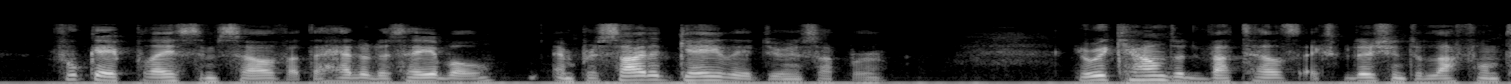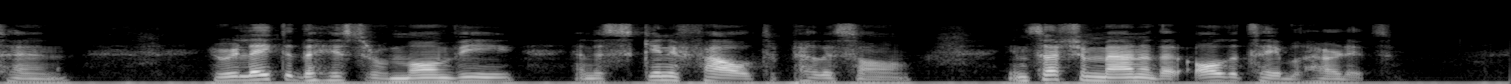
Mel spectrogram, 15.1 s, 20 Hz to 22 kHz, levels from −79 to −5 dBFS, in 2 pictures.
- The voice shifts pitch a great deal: No, average, 3.9 semitones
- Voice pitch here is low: Yes, low, 125 Hz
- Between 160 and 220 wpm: Yes, average, 170 wpm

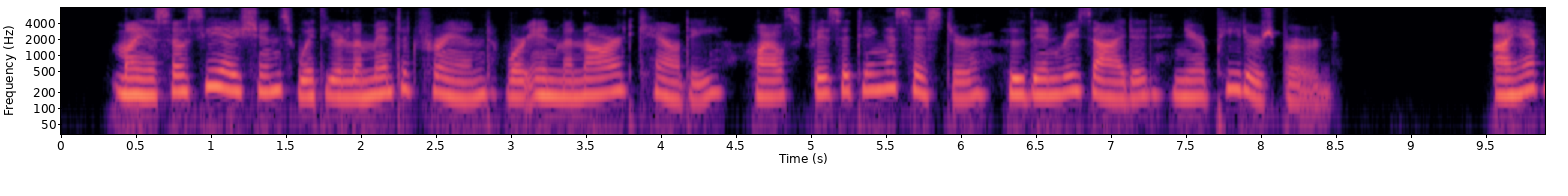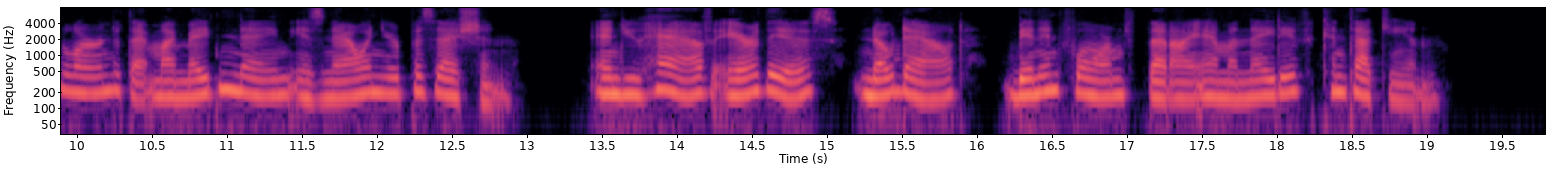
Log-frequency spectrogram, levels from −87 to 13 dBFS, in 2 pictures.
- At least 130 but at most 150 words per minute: Yes, average, 145 wpm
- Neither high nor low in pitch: Yes, medium, 180 Hz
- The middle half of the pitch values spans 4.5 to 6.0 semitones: No, average, 3.3 semitones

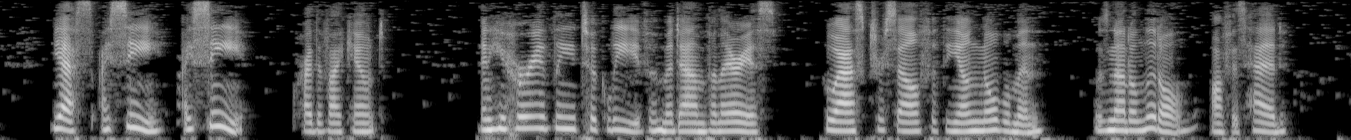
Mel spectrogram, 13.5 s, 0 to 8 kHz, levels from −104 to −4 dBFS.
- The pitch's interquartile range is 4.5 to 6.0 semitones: No, average, 3.1 semitones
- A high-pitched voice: Yes, high, 200 Hz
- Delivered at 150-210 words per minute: No, slow, 135 wpm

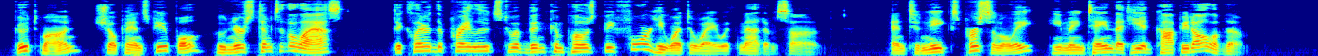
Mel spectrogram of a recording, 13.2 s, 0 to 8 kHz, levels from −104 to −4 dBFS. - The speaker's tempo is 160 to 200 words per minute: Yes, average, 165 wpm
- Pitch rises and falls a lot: Yes, wide, 7.1 semitones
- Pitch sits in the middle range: Yes, medium, 145 Hz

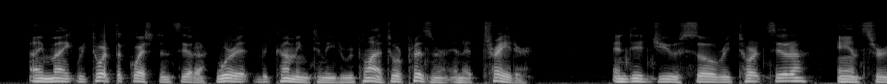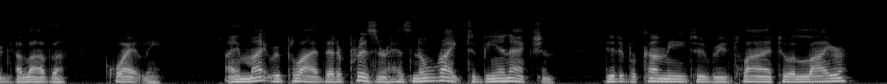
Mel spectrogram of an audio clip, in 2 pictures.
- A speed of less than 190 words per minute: Yes, average, 165 wpm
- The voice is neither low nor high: No, low, 125 Hz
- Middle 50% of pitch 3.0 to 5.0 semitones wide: Yes, average, 3.9 semitones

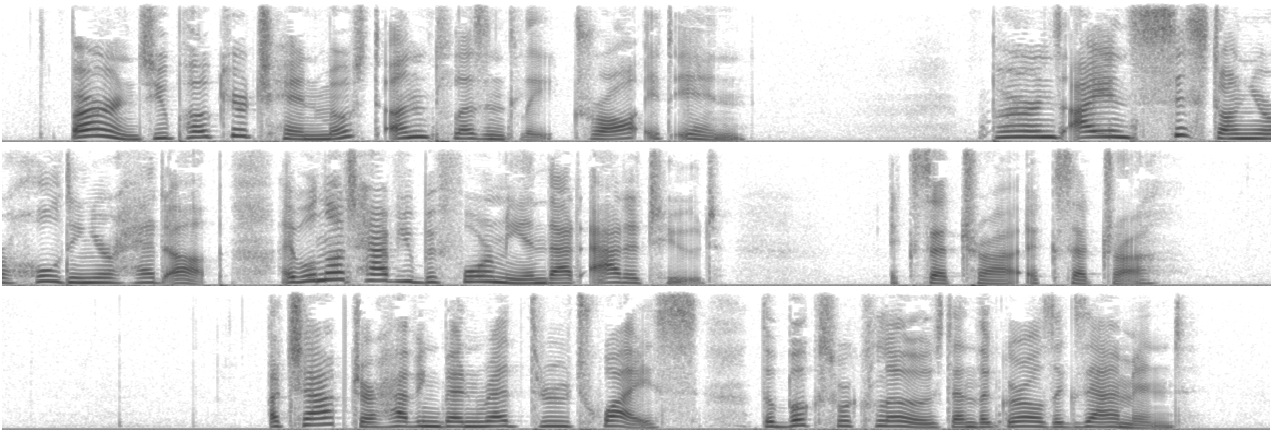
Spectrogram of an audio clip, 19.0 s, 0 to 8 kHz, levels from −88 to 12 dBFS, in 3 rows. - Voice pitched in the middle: No, high, 245 Hz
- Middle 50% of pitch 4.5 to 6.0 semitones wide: Yes, average, 5.2 semitones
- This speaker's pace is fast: No, average, 145 wpm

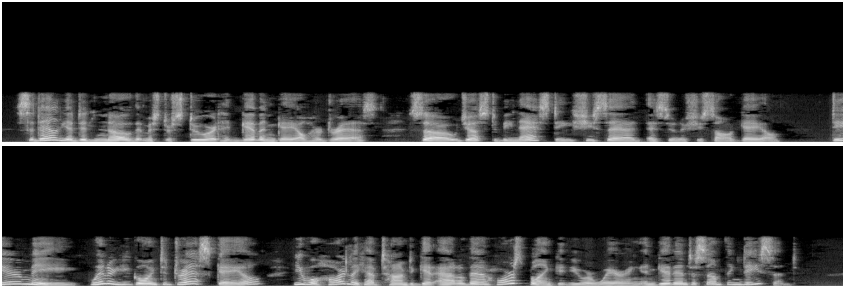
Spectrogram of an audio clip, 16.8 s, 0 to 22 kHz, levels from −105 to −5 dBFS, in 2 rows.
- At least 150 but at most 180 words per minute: No, average, 190 wpm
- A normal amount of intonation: No, wide, 5.7 semitones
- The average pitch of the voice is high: Yes, high, 215 Hz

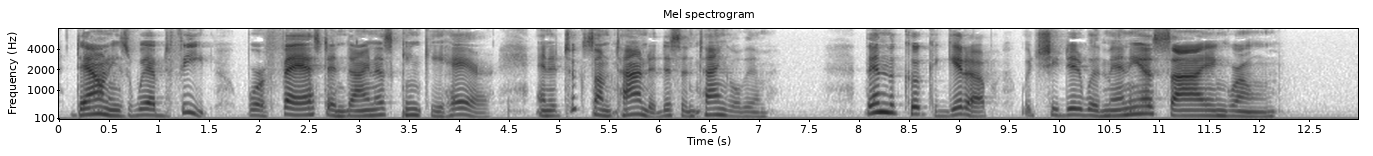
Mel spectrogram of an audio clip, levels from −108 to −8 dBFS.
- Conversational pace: Yes, average, 150 wpm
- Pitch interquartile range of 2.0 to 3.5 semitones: No, average, 3.9 semitones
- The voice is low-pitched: No, medium, 180 Hz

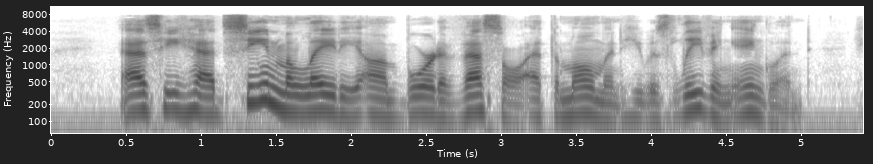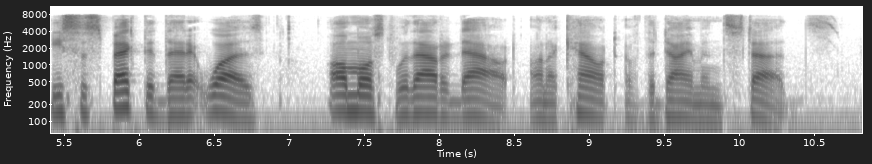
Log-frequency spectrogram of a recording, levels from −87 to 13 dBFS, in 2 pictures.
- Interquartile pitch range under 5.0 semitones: Yes, average, 4.3 semitones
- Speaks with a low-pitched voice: Yes, low, 125 Hz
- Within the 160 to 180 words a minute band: Yes, average, 170 wpm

